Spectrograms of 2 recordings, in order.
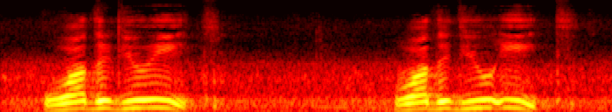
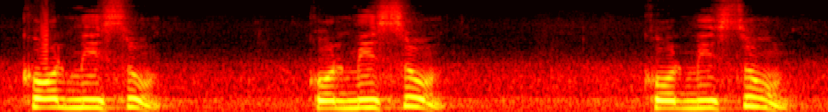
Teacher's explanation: the high fall intonation The Voice starts high and Falls to a low pitch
